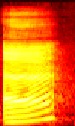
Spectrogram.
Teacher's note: huruf tipis itu vokal A-nya murni karena enggak ada kehalang bunyinya oleh pangkal lidah. A kalau vokal A gemuk, pangkal lidahnya naik bunyinya begini asalnya. · Makanya dia turun huruf tipis itu vokal A-nya murni karena enggak ada kehalang bunyinya oleh pangkal lidah. A kalau vokal A gemuk, pangkal lidahnya naik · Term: vokal A murni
